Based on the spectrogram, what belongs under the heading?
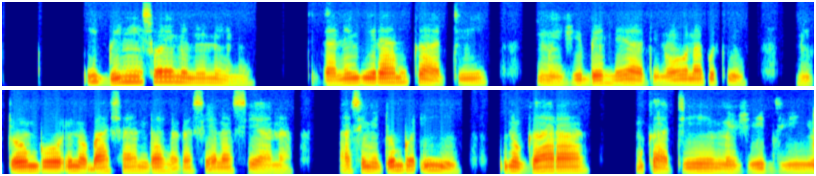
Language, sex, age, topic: Ndau, female, 18-24, health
